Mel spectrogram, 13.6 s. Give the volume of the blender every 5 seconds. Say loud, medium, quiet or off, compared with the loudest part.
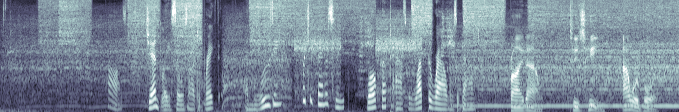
quiet, medium, loud.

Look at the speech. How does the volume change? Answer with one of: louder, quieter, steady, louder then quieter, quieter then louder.
steady.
